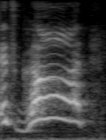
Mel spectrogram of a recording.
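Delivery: high, loud, excited awestruck cry. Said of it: "I go".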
